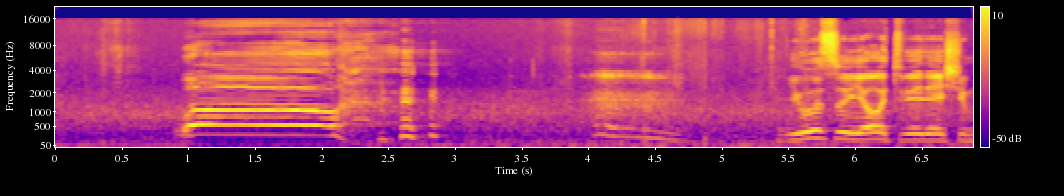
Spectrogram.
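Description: A young man shouts cheerfully outdoors.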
